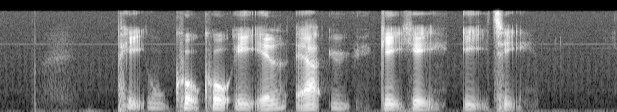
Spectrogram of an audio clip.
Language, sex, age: Danish, male, 25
